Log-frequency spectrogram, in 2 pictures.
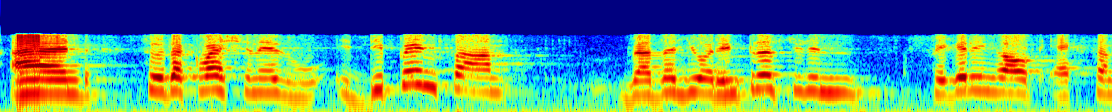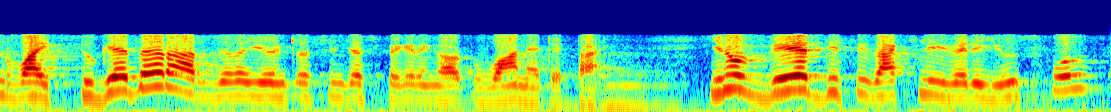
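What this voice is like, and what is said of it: Speaker's own distinctive accent. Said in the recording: “my own inimitable accent”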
